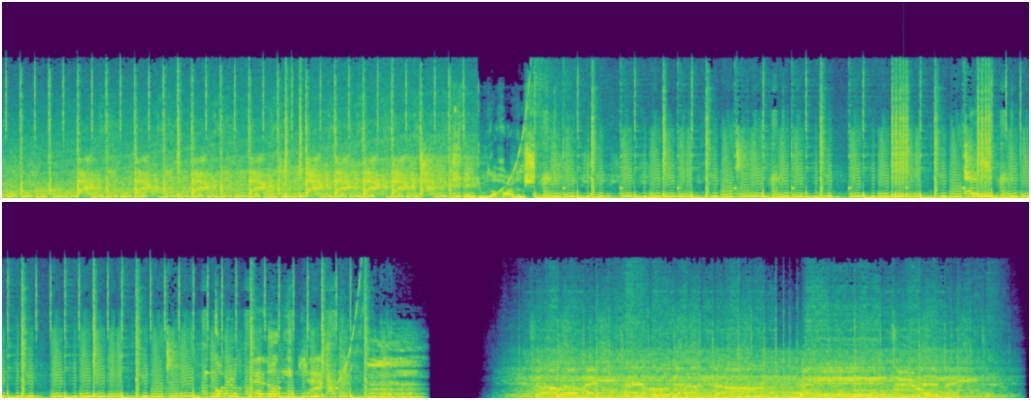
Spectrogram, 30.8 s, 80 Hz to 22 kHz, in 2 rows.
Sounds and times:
Music: 0:00.0 - 0:21.2, 0:22.6 - 0:30.8.

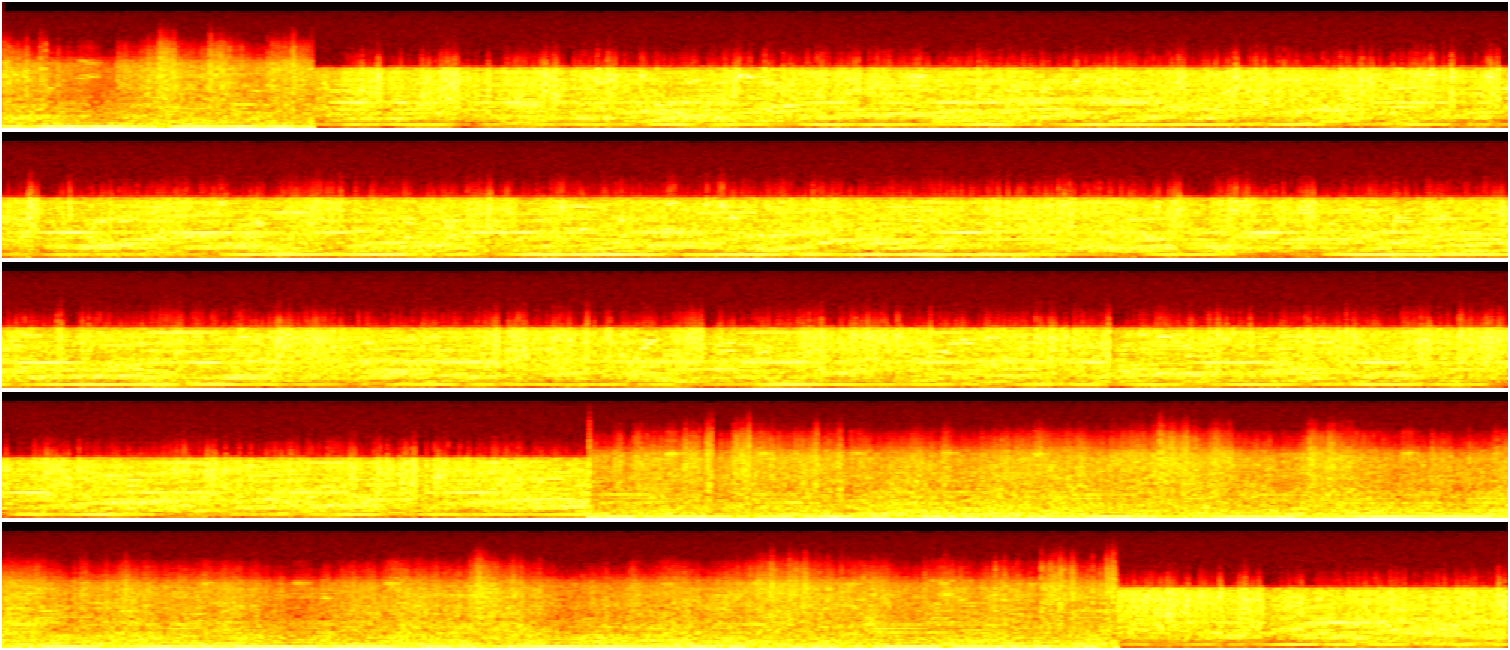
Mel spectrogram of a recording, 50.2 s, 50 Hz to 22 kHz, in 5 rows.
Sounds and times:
Cacophony: 0:00.0 - 0:50.2.

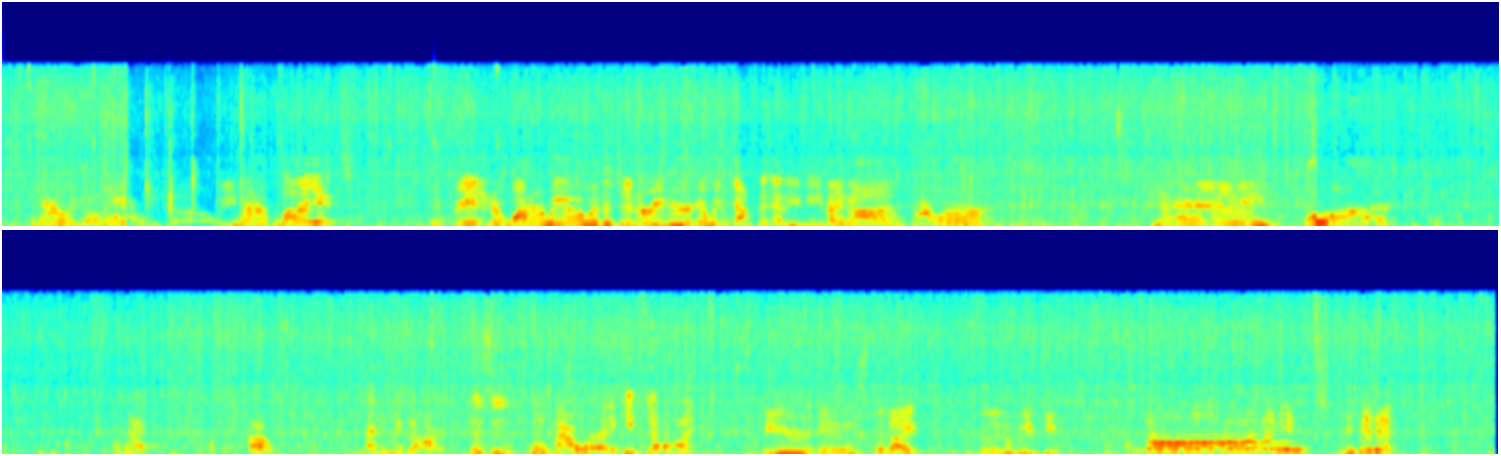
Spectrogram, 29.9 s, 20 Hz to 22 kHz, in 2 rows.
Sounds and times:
Stream: 0:00.0 - 0:29.9
Speech: 0:26.3 - 0:28.9.

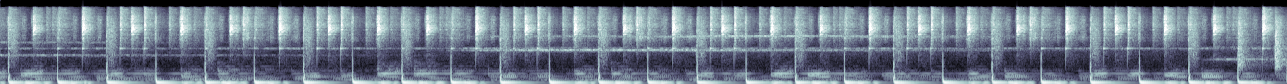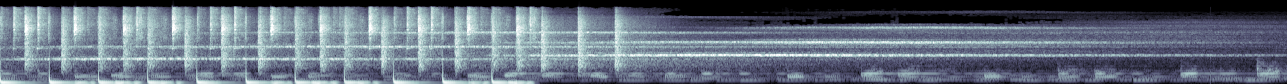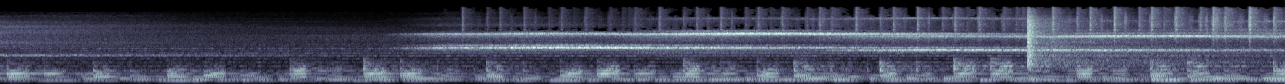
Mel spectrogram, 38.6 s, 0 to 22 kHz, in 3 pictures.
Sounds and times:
Electronica: 0:00.0 - 0:38.5.

